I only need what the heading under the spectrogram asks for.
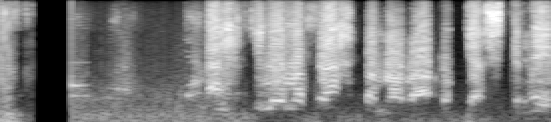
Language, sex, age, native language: Icelandic, male, 14, Icelandic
